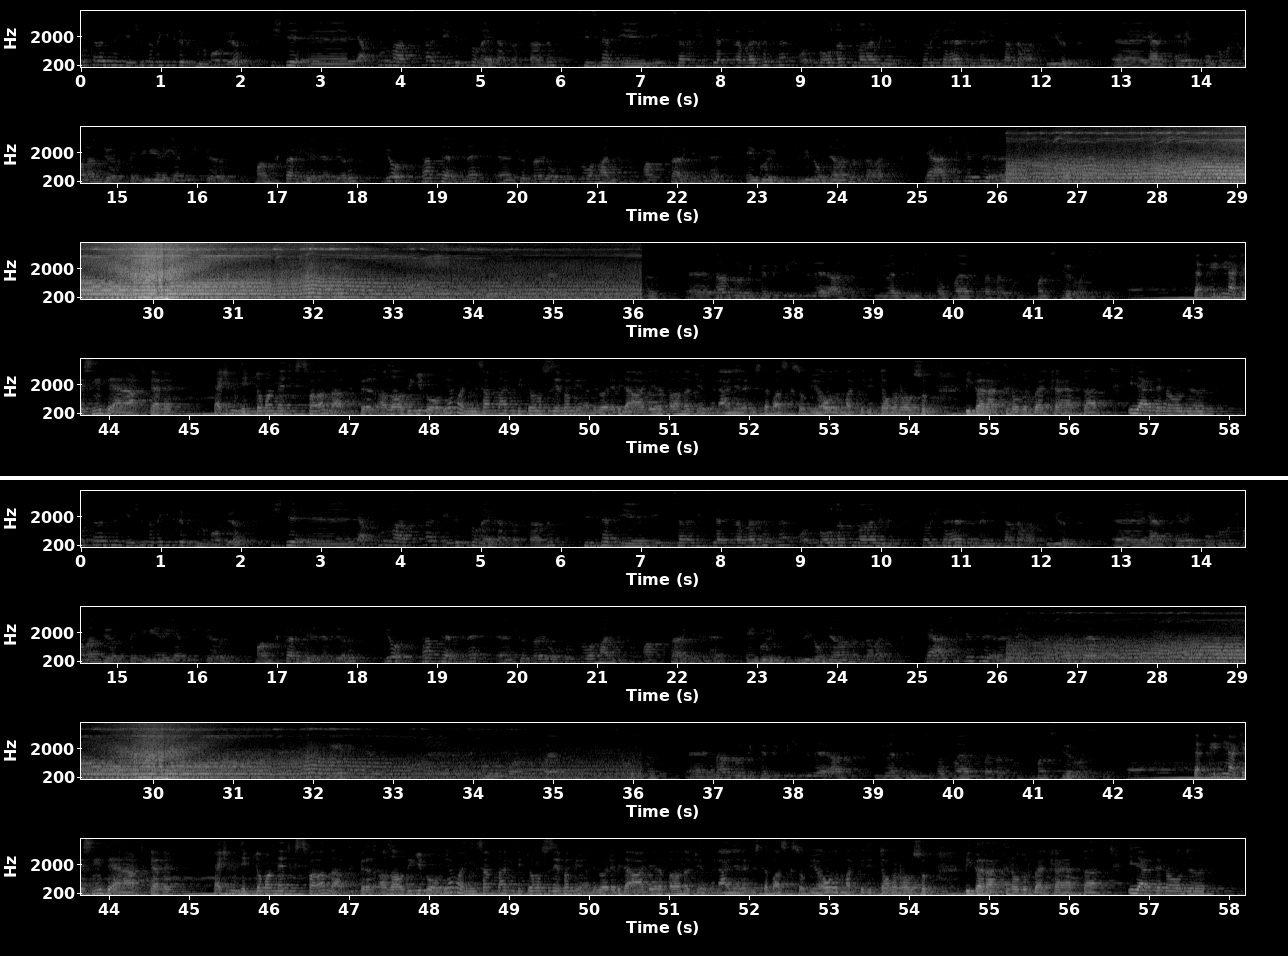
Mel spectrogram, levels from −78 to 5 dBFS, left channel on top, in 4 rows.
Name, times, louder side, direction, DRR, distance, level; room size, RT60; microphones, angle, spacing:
voice 1, 0.0-5.9 6.2-12.5 12.9-16.4 16.7-18.0 18.3-28.9 29.3-32.8 33.3-36.3 36.7-42.1, equal, 10° left, 1 dB, 1.9 m, -54 dB
sound 1, 26.1-36.1, left 9 dB, 90° left, 0.3 m, -32 dB
sound 2, 42.2-56.2, right 4 dB, 75° right, 0.4 m, -51 dB
voice 2, 43.0-44.9 45.3-57.7, right 1 dB, 15° right, -1 dB, 0.7 m, -43 dB
20.0 x 9.9 x 3.7 m, 1.4 s
head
